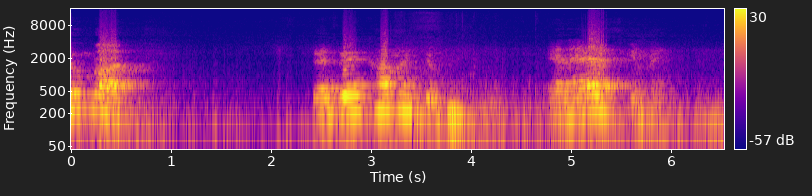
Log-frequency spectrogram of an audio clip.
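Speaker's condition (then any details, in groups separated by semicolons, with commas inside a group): Cerebral palsy; present from birth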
